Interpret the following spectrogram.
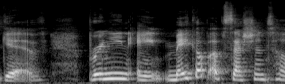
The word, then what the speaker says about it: GXVE: to finally be watching give and it is pronounced give even though it's g x v e it is pronounced give bringing a makeup obsession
